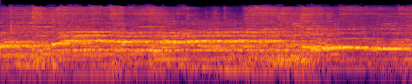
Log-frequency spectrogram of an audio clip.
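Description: A cast singing together in a stage musical, holding a long high note and then moving to a lower one near the end.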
